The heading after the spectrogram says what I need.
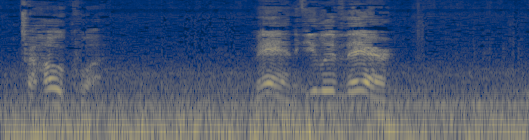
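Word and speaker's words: Tohoqua: on my right called toqua I've never seen that before to Hoka I think that I think that's how you say it t o h o qu UA to Hoka man if you live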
